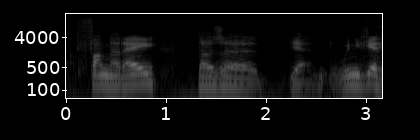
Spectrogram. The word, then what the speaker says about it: Whangarei: You'll hear a lot of towns and place names in this country that start with the F. For instance, Whakatane and Whangarei.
